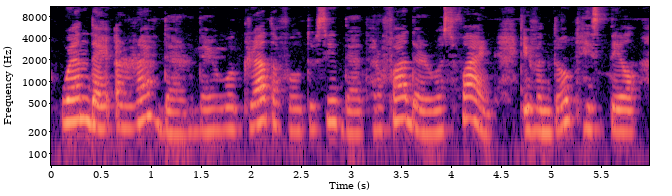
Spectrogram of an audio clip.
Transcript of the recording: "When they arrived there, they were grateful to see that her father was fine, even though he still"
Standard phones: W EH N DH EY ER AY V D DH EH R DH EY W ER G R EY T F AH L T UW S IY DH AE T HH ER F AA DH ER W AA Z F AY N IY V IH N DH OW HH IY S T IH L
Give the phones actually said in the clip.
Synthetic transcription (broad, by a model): W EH N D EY ER AY V D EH R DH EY W ER G R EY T F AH L T UW S IY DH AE T HH ER F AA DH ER W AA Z F AY N IY V IH N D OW HH IY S T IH L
